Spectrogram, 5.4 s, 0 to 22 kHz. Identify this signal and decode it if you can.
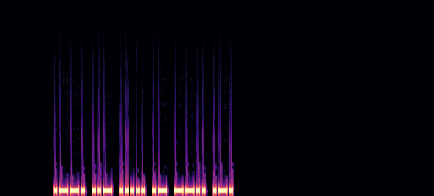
Morse code, heard as a keyed tone, about 36 wpm, 700 Hz. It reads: PU5AZR
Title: DXCC-100 Call Signs - 6 Characters - Repeated 3x - 35wpm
